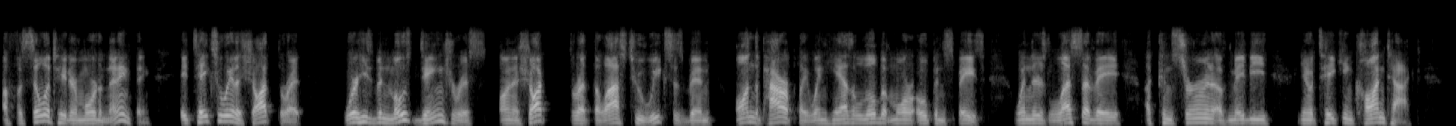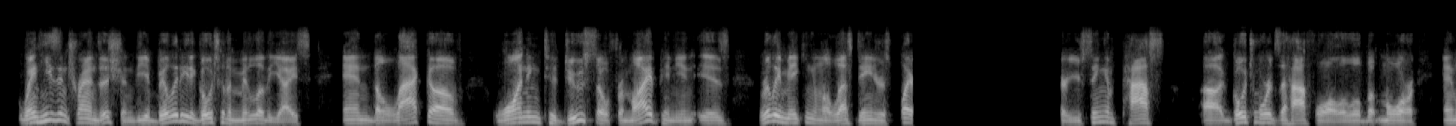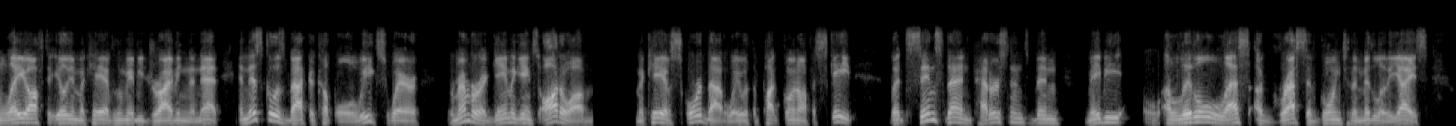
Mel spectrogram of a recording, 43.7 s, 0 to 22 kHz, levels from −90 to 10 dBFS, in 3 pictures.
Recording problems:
garbled, watery; badly; nothing above 7.5 kHz
audio cutting out; at 24 s for 1.5 s and at 35 s

